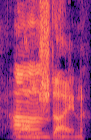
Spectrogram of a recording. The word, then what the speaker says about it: Rammstein: With Rammstein. Rammstein. That's how you say it. You uncultured swine.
